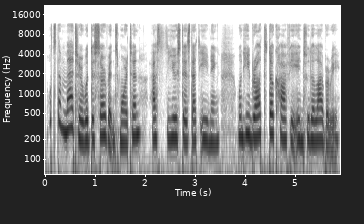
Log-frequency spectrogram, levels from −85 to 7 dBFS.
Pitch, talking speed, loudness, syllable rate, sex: 210 Hz, 195 wpm, -18 LUFS, 6.0 syllables/s, female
